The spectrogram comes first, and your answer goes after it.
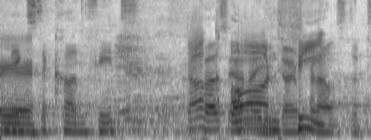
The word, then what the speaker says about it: confit: makes the confit? Duck Firstly, I know on you don't feet.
